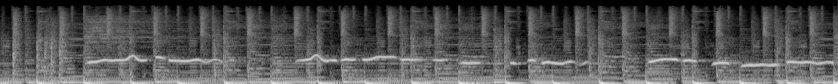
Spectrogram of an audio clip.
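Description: A bright whistled melody carries a tune in steady phrases over a full, rhythmic backing track with bass and drums, with no voices.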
